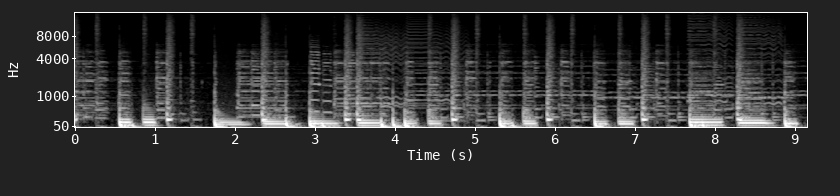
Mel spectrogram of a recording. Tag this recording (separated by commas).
Music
